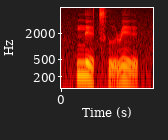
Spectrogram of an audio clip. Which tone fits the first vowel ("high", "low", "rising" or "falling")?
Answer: falling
